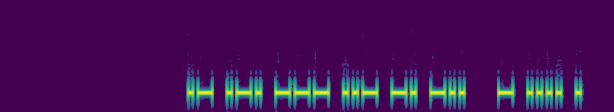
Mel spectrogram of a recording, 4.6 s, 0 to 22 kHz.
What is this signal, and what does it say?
Morse code, heard as a keyed tone, about 33 wpm, 700 Hz. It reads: AROUND THE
